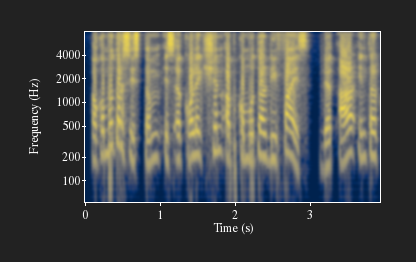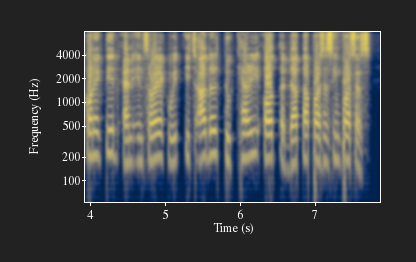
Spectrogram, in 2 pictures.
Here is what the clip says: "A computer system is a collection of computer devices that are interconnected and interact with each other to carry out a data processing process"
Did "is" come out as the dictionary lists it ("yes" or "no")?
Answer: no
